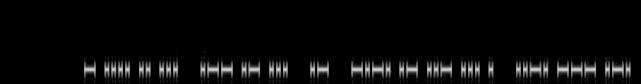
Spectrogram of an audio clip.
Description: Morse code, heard as a keyed tone, about 36 wpm, 690 Hz. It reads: THIS WAS A CAUSE FOR
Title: Sentences from Top 1600 Words 35wpm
